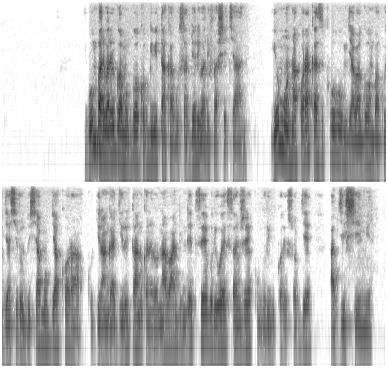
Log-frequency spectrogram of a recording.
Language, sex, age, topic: Kinyarwanda, male, 25-35, education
